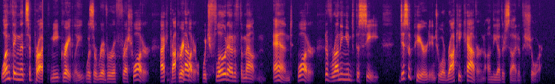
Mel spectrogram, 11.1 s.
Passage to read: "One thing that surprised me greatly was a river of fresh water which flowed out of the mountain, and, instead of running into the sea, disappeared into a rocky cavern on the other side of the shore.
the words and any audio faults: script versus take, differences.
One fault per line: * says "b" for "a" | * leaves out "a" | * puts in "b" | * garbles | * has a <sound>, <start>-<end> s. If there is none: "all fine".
* has a dropout, 0.9-1.0 s
* garbles
* says "water" for "instead"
